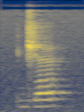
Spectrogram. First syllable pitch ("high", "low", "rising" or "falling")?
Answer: high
